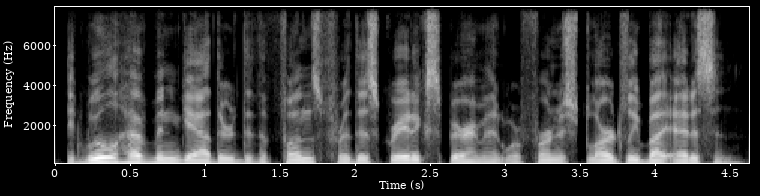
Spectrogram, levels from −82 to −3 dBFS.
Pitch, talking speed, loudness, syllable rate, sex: 125 Hz, 220 wpm, -18 LUFS, 6.5 syllables/s, male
